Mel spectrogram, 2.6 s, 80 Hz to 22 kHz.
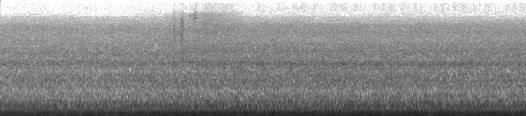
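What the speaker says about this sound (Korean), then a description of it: "얘 모터 소음이 또 크죠" The blower motor of a BMW 7 Series F-body runs with an abnormally loud noise, a steady low hum with a constant whirring drone that stays unchanged and close, with no voices over it.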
